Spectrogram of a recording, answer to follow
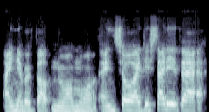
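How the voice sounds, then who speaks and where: A man's voice: on the high side, fairly even intonation, fairly bright tone, no echo, highs cut off. Earnest young man with a deaf accent. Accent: deaf speaker's accent. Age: young adult. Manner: earnest, open, at times halting speech. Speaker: interview guest, artist. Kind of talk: casual interview conversation.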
